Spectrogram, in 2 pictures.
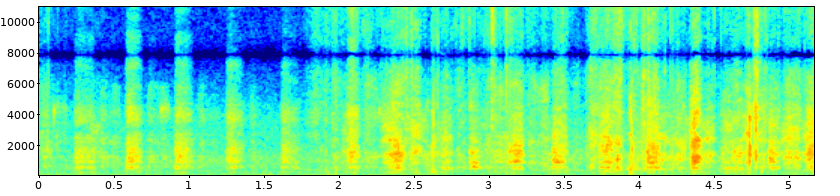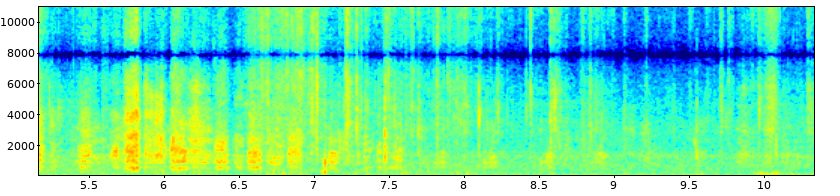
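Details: Golden Retriever panting while retrieving alongside two older sisters, the youngest a one-year-old; fast, somewhat uneven breathy puffs, louder in the middle and fading toward the end.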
